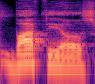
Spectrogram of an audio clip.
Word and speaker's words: vatios: And so I finally just changed my, and what I'd introduce myself to people as vatios, which is how you say watts in Spanish, like electricity, vatios.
